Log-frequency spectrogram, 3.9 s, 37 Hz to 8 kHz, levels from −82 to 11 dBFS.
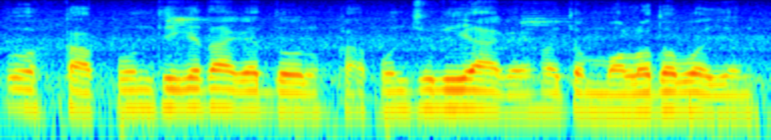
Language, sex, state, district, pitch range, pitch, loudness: Chakma, male, Tripura, Dhalai, 110-125 Hz, 120 Hz, -16 LUFS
